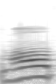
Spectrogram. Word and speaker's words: W.ALL: or w dot all i'm assuming it's pronounced wall but honestly for the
